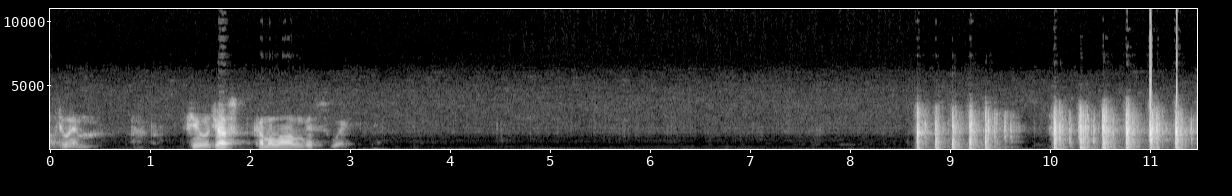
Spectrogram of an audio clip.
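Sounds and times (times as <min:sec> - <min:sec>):
speech: 0:00.1 - 0:00.5, 0:01.4 - 0:03.0
heavy fists pounding on a wooden door: 0:08.7 - 0:11.4.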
